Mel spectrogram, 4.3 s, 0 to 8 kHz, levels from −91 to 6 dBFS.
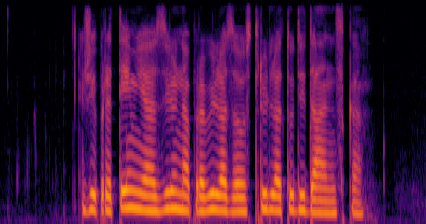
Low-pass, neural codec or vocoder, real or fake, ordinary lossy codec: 7.2 kHz; none; real; none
